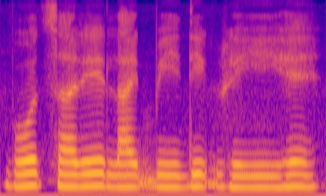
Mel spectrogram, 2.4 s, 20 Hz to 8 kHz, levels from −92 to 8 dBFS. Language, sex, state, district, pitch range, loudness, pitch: Hindi, female, Arunachal Pradesh, Papum Pare, 175-190 Hz, -14 LUFS, 185 Hz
